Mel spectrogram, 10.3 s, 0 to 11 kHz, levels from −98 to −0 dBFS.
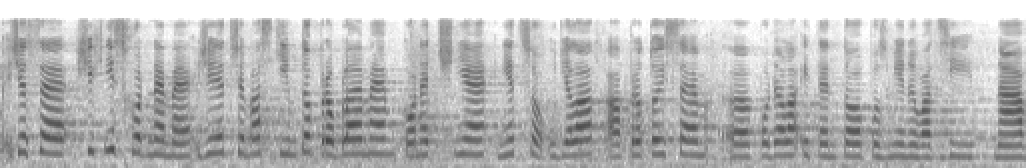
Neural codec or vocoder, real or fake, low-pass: none; real; 7.2 kHz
